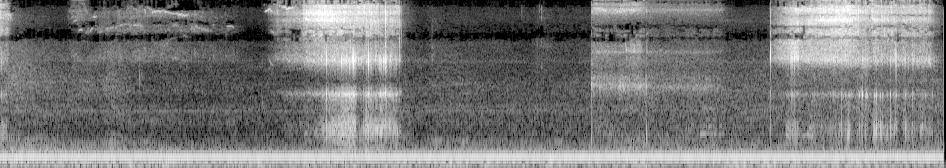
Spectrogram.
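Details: Persian cat snoring while sleeping: soft, hissing, snorty breaths recurring every few seconds over a steady low background hum.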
